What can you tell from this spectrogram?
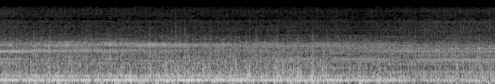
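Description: Yamaha 85 hp two-stroke outboard motor, cowling off, running steadily at cruising speed under way, over the rush of wake and wind.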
